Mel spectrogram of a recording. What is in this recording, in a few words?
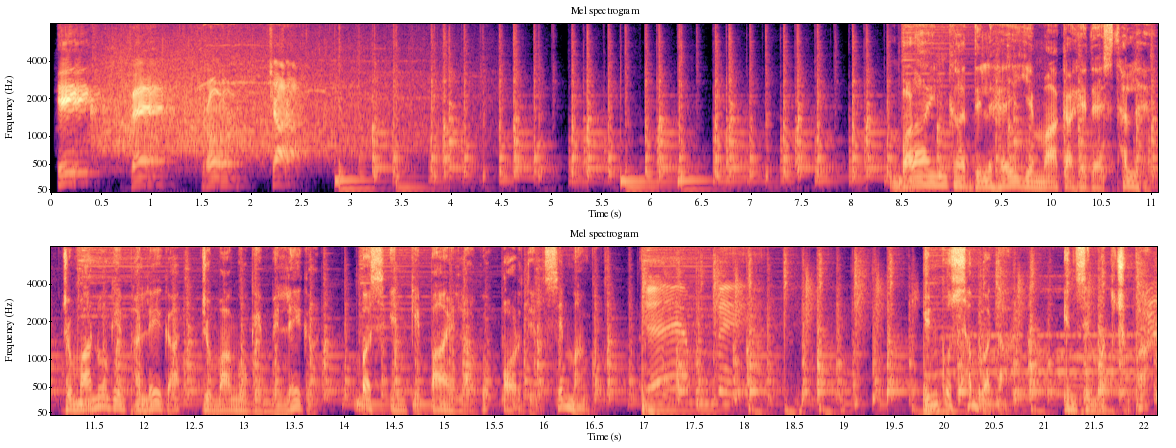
ambaji hindi; gujrat tourism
